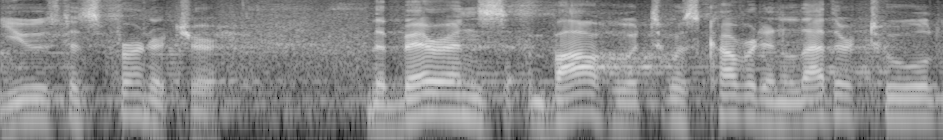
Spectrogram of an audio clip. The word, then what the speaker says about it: bahut: The Baron's bahut was covered in leather tooled with his family crest.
